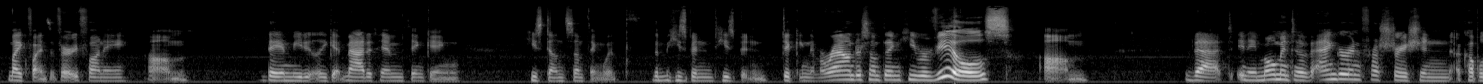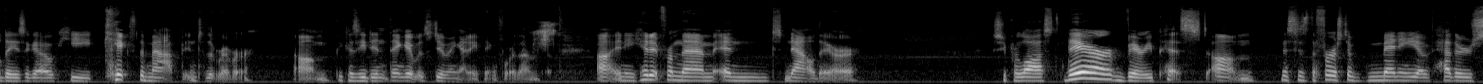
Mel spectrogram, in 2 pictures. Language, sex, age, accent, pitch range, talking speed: English, female, 20-39, American, 155-195 Hz, 170 wpm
